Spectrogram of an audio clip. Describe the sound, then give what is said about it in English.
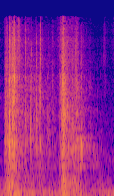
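A crumpled, greasy paper McDonald's bag holding a Big Mac, from the McDonald's on South College Road, Wilmington, crinkles and rustles, two louder crackling bursts standing out from a steady papery scrunching, with no voices. “Now we got to start out first with the bag, um,”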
